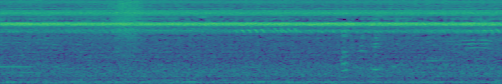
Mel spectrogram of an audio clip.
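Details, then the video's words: Grass insects calling at a camping spot on a nature hike: a steady, unbroken high-pitched trilling drone holds throughout, with a few faint scattered ticks and a low background rumble. "풀벌레 소리"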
